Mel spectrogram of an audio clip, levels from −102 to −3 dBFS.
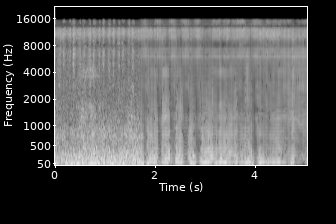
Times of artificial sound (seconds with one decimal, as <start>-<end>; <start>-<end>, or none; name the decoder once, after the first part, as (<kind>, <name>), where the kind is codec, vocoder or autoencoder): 1.7-5.1 (vocoder, BigVGAN v2)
